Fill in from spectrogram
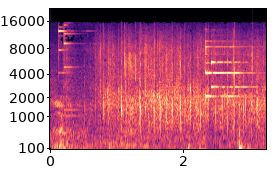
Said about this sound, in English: You know, he's always trying to clap.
